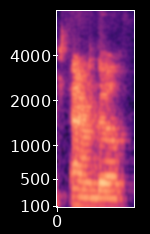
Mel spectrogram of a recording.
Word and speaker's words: Arrindell: Arrindell. But, Arrindell.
